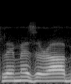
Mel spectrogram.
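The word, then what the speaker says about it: Les Misérables: really good story it's spelled Les Mes it's pronounced Le mesab in French Victor Hugo wrote The Hunchback of Notre down and uh L miserab is just a beautiful story Hugh Jackman's in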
